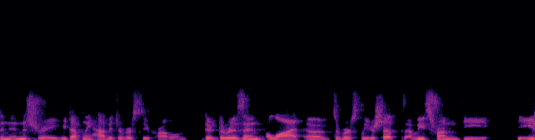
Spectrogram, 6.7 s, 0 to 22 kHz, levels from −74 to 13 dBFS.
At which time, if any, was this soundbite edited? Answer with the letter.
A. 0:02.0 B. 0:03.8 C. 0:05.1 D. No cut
C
